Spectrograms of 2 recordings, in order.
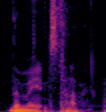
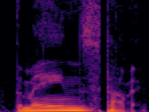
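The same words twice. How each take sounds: First: Said in the usual way. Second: Higher-pitched repeat of the segment title; playful re-announcement. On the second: Real, not acted. Podcast host re-announcing his last segment, playfully higher. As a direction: punch it up higher, like a jingle tag.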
